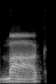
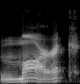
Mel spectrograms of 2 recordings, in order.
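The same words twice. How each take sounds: First: The name is said in a New Zealand accent. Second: The name is said in an American accent. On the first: "like in the New Zealand accent" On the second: "I repeated it again in an American Mark"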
